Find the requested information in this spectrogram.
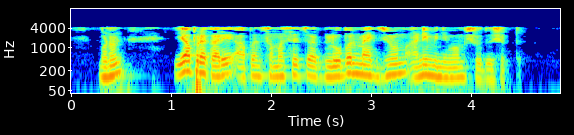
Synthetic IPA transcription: m̤əɽ̃uːn | japɾəkaɾeʔapəɳsəməsjat͡saɡlobəlmæksiməmaɽ̃iminiməmɕod̪ʱuːɕək̚t̪o̥

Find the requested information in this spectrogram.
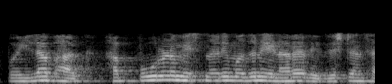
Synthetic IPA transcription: pəɦilabʱaɡ | hapuːɾɳəmesnəɾiməd̪ʱuːnjeɽ̃aɾjaɾed͡ʑisʈə̃nsa

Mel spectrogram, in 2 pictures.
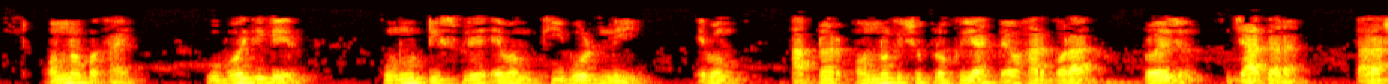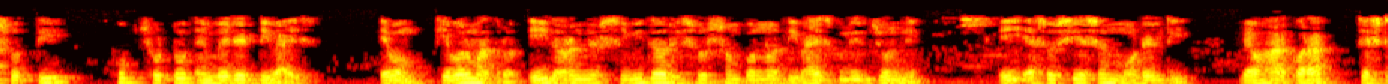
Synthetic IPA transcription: ɔnːokɔt̪ʰae | ubʱɔjt̪̬ikeɾ | konoɖispleʔeboŋkiboɾɖnḛj | eboŋ | apnaɾɔnːok̬it͡ɕʰupɾokɾijabɛboɦaɾkɔɾapɾojod͡ʑo̰nd͡ʑad̪aɾa̰ | t̪aɾaʃot̪ːikʰub̚t͡ɕʰoʈoʔembeɖeɖ̚ɖibʱa̰js | eboŋkebolmat̪ːɾoʔejd̪ʱɔɾoneɾʃimit̪̬oɾiʃoɾsɔmpoɾnːoɖibʱajsɡuliɾd͡ʑonːe | ejʔɛsosieʃonmɔɖelʈi | bɛboɦaɾkɔɾaɾt͡ɕeʃʈa

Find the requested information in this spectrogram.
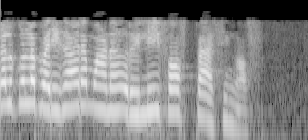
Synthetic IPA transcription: ɐɭkuɭːɐpɐɾiɣaːɾɐmaːɳɨriliːfoːfpaːsiŋoːf

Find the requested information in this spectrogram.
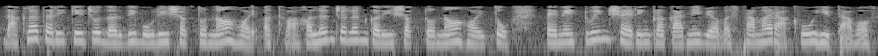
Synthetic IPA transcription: d̪a̰kʰlat̪əɾiked͡ʒod̪əɾd̪iboliʃək̚t̪onəɦojə̰t̪ʰəʋa̰hələɲt͡ʃələnkəɾiʃək̚t̪onəɦojt̪ot̪ɛneʈʋinʃeɾiŋɡ̚pɾəkaɾniʋjəʋə̰st̪ʰamãɾa̰kʰʋũɦit̪a̰ʋo̰

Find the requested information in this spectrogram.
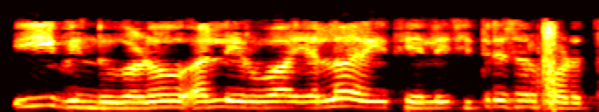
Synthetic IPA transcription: iːbind̪uɡɐɭuɐlːiɾuʋɐɛlːaɾiːt̪ʰijɐlːit͡ʃit̪ɾɛsɐlpɐɽut̪ː

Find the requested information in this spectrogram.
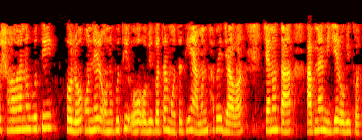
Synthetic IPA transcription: ʃɔɦanubʱut̪iholoʔonːeɾonubʱut̪iʔoobʱiɡːot̪aɾmod̪ʱːod̪ieɛmonbʱabed͡ʑaoad͡ʑɛnot̪a | apnaɾnid͡ʑeɾobʱiɡːot̪

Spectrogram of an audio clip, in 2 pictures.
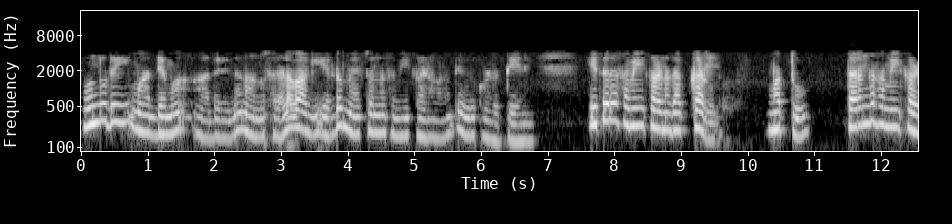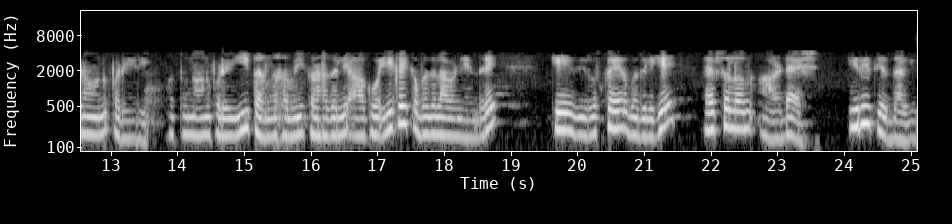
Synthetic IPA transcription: ond̪uɽimaːd̪ʱjɐmɐaːd̪ɐɾind̪ɐnaːnusɐɾɐɭɐ̰ʋaːɡiɛɾɐɽumaːksɐlnɐsɐmiːkɐɾɐɳɐʋɐnːut̪eɡed̪ukoɭːut̪ːeːne | it̪ɐɾɐsɐmiːkɐɾɐɳɐd̪ɐkɐɾl | mɐt̪ːu | t̪ɐɾɐŋɡɐsɐmiːkɐɾɐɳɐʋɐnːupɐɽejiɾimɐt̪ːunaːnupɐɽeʋuiːt̪ɐɾɐŋɡɐsɐmiːkɐɾɐɳɐd̪ɐlːiaːɡuʋɐeːkɐjkɐbɐd̪ɐlaːʋɐɳeɐnd̪ɐɾe̞ | keːd͡ʒiːɾoskʋejɐɾbɐd̪ɐliɡe̞ | epsɐloːnaːɾɖaːʃ | iːɾiːt̪ijɐd̪ːaːɡi

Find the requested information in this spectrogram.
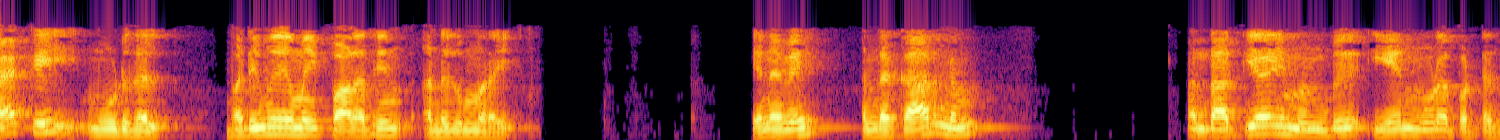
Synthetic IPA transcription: aːkːɐɪmuːɽɯðɐl | ʋɐɽɪmɯɣɐmɐɪpːaːlɐɾɪnɐ̰ɳɯɣɯmːɯɾɐɪ | ɛnɐʋeː | ɐnd̪ɐkaːɾɐɳɐm | ɐnd̪ɐːt̪ːɪjaːjɐmːʊnbɯeːnmuːɽɐpːɐʈːɐðɯ

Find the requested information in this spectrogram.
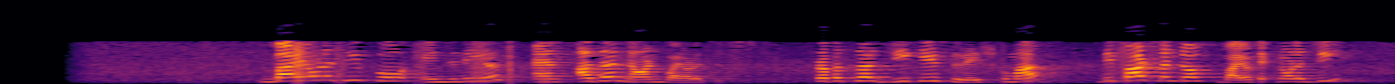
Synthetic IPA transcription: baɪɔːlɔd͡ʒifɔɾẽɲd͡ʒiniəɾzɛ̃ɳɖɐd̪əɾnɔ̃ːnbajɔːlɔd͡ʒɪs | pɾɐfəsəɾd͡ʒiːkeːsʊɾeːʃkʊmaːɾ | ɖɪpaːɾʈmẽɳʈɔːfbaɪoːʈeknɔːlɔd͡ʒi

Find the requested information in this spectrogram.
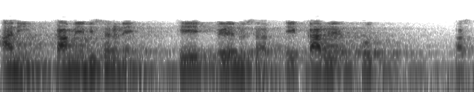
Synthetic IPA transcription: aɽ̃ikamẽʋisəɾɳeheʋeɭenusaɾekːaɾjəɦot̪̚ | əst̪

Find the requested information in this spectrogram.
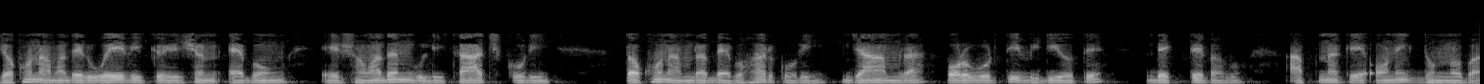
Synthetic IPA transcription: d͡ʑɔkʰonamad̪eɾebikueʃoneboŋ | eɾʃɔmad̪ʱanɡulikad͡ʑkoɾi | t̪ɔkʰonamɾabɛboɦaɾkoɾid͡ʑaamɾapɔɾoboɾt̪ibʱiɖiot̪e | d̪ek̚t̪epabo | a̰pnakeʔɔnek̚d̪ʱonːoba̰d̪

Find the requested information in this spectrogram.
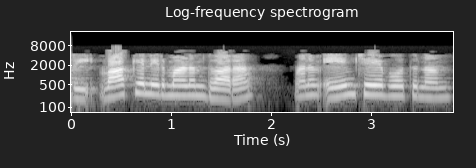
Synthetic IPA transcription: ɾiʋaːkjɐniɾmaːɳɐmd̪ʋaːɾaː | mɐnɐmʔeːmt͡ʃɛːjɐboːt̪unːaːm

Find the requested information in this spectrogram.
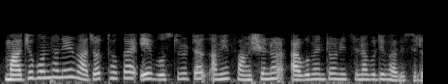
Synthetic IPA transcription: mad͡ʑobond̪ʱaneɾmad͡ʑot̪ʰːɔkaʔejbost̪uɾuʈaka̰mifʰaŋʃonoɾaɾɡumeɳʈoɾnit͡ɕinabulibʱabesʰilu

